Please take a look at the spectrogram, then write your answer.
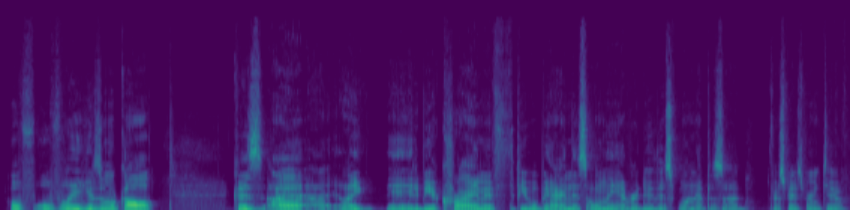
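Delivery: ordinary talk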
